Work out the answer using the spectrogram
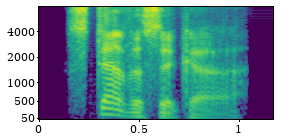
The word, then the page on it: stavesacre: British English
